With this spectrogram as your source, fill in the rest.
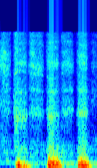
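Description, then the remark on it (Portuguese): Three forceful, angry huffs blown out through the nose, evenly spaced, each a short loud burst of breath with brief quiet between them. No talking. “A gente não bufa quando está com raiva?”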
